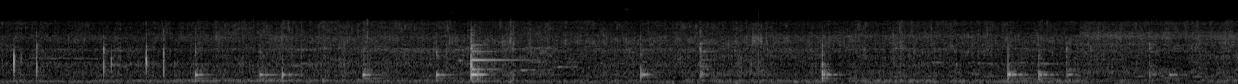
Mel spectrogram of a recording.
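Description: Onion, tomato and green chillies sizzling in oil in a kadai and being stirred, the tomatoes frying down until they soften and release their water. A spoon clinks and scrapes against the pan every second or so, at uneven intervals, the loudest clink about five seconds in.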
